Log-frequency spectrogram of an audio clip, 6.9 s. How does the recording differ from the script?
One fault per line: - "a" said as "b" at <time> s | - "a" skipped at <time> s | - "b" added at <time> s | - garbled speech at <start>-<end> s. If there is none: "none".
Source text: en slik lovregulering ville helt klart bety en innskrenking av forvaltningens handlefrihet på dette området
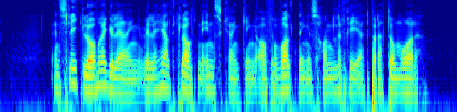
- "bety" skipped at 3.0 s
